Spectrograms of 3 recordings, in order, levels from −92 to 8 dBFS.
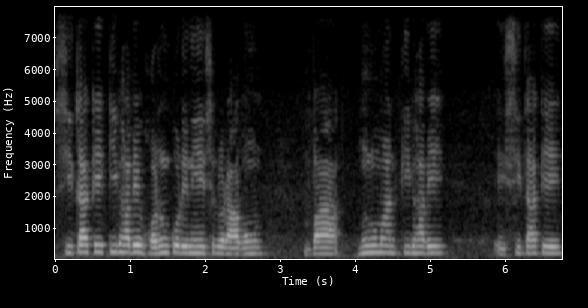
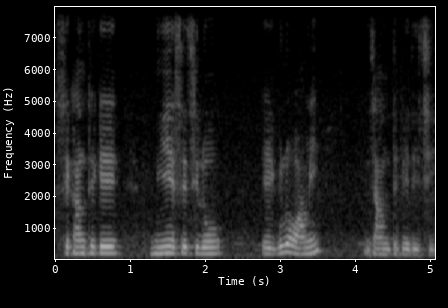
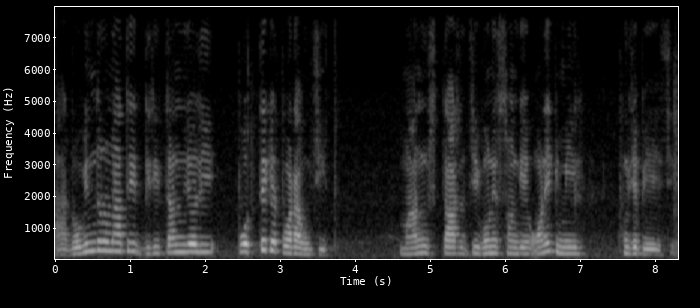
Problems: none marked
